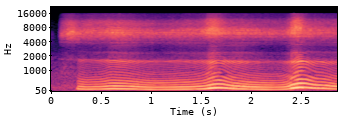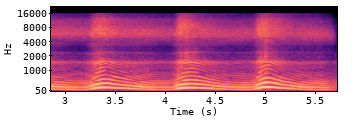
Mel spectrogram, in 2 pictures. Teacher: s tambah dengan vocal cord punya vocalization dia akan jadi huruf Z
